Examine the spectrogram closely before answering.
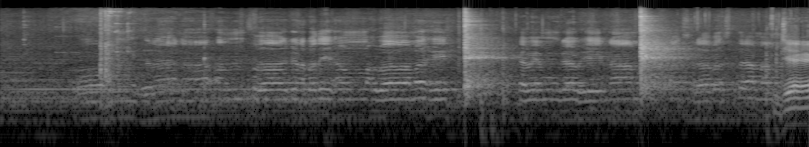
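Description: A man chants into a microphone in a reverberant hall.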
